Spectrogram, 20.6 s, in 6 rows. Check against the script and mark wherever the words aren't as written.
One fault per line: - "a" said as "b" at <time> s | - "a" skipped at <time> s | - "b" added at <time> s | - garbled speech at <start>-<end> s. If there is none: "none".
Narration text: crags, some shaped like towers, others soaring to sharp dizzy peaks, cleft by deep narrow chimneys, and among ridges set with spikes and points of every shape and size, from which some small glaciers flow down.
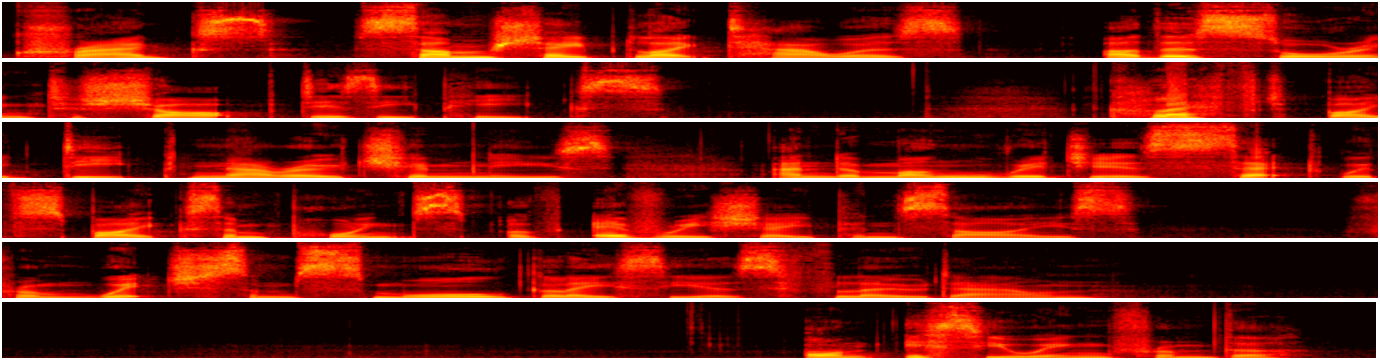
- "On issuing from the" added at 19.2 s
